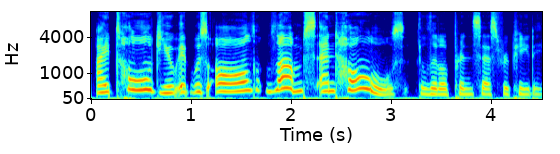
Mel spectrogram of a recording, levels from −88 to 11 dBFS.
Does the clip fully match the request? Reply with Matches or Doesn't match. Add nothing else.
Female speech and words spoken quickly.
Doesn't match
